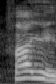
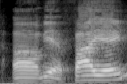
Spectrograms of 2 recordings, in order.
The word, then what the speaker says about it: Fage: Faye is spelled F-A-G-E. – Yeah, I almost said it wrong, but I was like, let me get that Faye.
